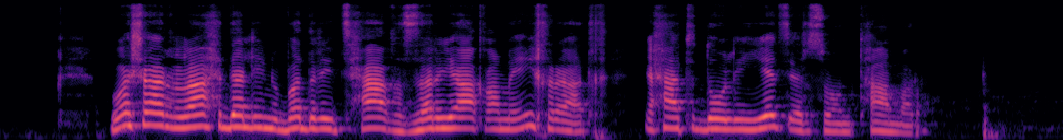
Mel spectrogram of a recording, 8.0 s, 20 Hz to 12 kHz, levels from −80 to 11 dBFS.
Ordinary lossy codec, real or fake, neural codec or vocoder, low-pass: MP3, 96 kbps; fake; codec, 24 kHz, 3.1 kbps, DualCodec; 10.8 kHz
